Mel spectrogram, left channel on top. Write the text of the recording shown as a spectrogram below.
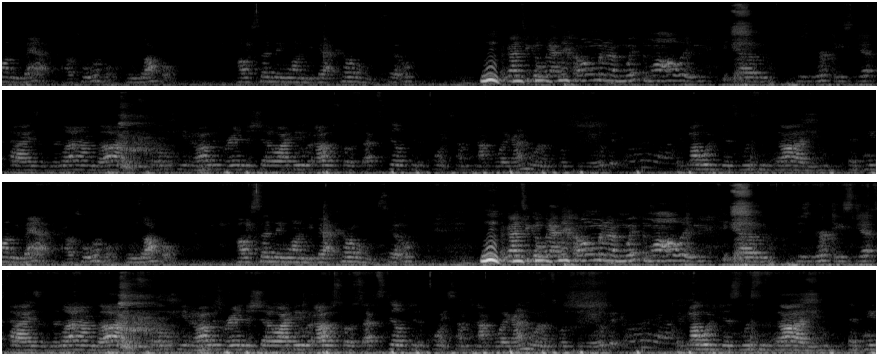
me back. I was horrible. It was awful. All of a sudden, they wanted me back home. So I got to go back home, and I'm with them all, and just work these steps, guys, and rely on God. So, I was ready to show. I knew what I was supposed to. I'm still to the point sometimes like I know what I'm supposed to do, but if I would have just listened to God and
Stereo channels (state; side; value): quieter; left; 7.8 dB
